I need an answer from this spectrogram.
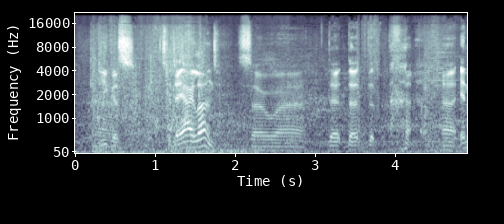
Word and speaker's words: Aegis: AE is pronounced E. Aegis.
